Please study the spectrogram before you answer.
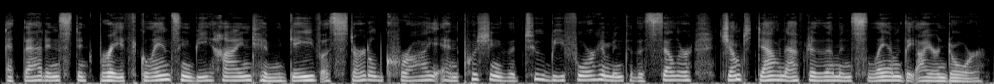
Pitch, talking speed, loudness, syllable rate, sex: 180 Hz, 175 wpm, -17 LUFS, 4.5 syllables/s, female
